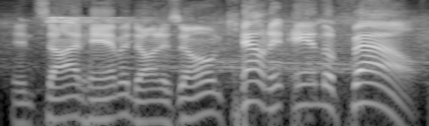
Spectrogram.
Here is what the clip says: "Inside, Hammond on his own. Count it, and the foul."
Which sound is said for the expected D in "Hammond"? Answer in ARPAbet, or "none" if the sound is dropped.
D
